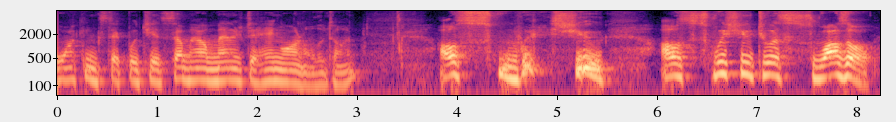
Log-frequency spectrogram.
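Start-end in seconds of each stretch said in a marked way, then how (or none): 3.8-8.2 high, loud, slow furious threat; enraged hag shouting down; raging shout. A narrator's reading. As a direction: hammer each threat out in rage. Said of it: "she shouted".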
